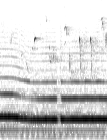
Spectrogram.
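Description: Relaxing flute music: the flute holds one long steady note over a low sustained drone, while birds chirp briefly in quick calls in the second half.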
